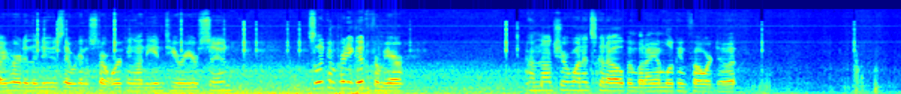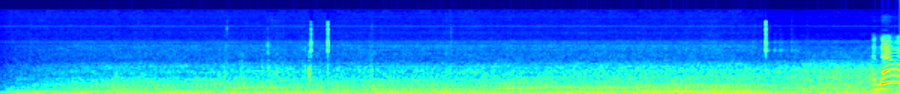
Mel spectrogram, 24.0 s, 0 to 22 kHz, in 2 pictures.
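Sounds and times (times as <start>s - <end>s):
car engine and road noise: 0.0s - 24.0s.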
